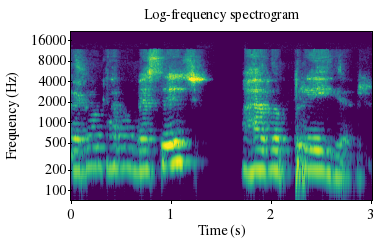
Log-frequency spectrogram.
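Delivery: ordinary talk, nothing marked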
